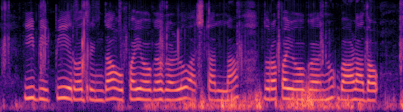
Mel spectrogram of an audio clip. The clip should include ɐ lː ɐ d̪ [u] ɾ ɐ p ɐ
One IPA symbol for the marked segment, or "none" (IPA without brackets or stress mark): u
